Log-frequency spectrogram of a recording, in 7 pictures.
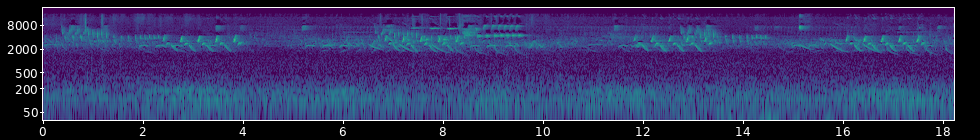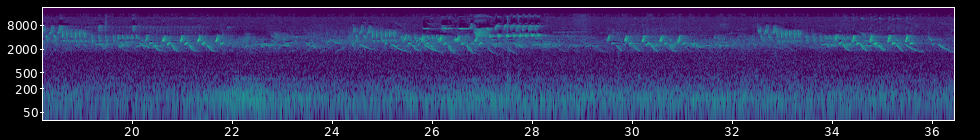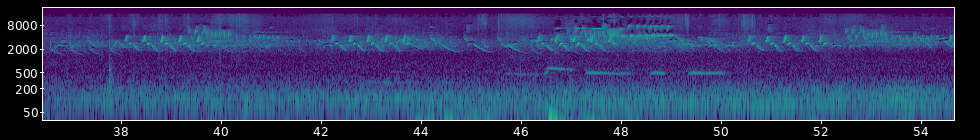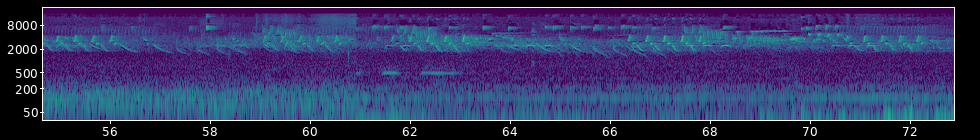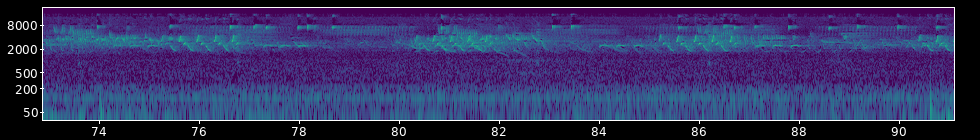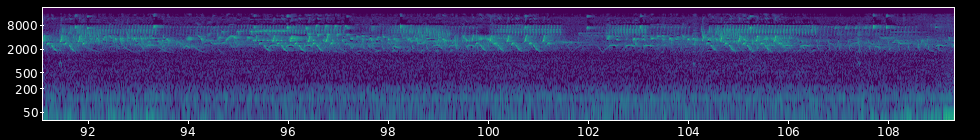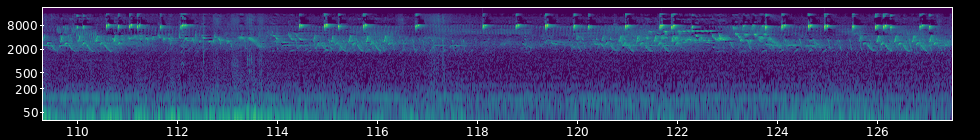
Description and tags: Birds in Spring
Collected on a spring morning in Chapel Hill, NC. General soft bird sounds. Recorded with Zoom H4n
spring, birdsong, bird, birds, morning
